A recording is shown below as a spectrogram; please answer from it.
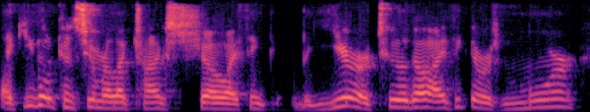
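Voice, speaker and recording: An American man who teaches at a business school talks through ideas in a casual podcast interview, thoughtful yet full of fillers and restarts. His slightly high voice is gravelly and mellow at a quick pace, recorded with no room sound and the highs cut off.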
